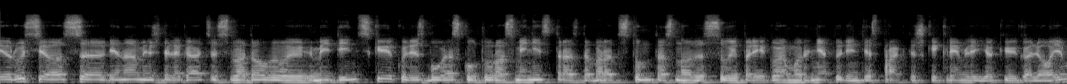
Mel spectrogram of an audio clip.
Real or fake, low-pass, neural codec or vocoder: real; 10.8 kHz; none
